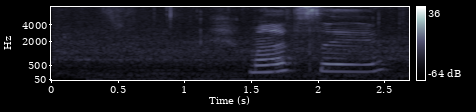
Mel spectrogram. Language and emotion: Russian, positive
